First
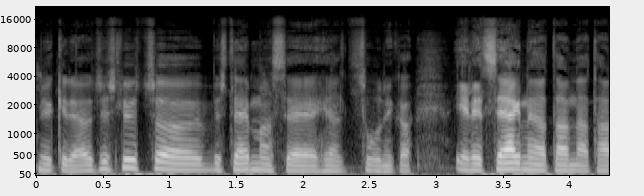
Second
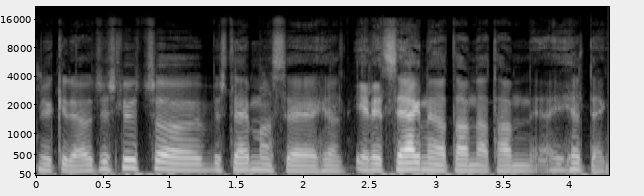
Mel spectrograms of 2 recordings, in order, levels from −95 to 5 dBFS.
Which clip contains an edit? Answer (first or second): second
